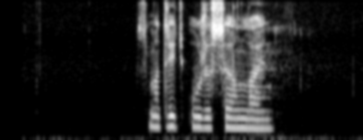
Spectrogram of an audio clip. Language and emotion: Russian, neutral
